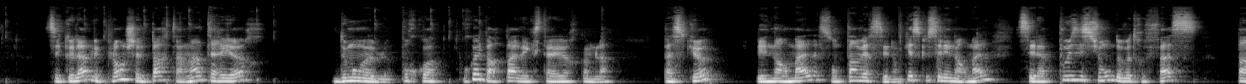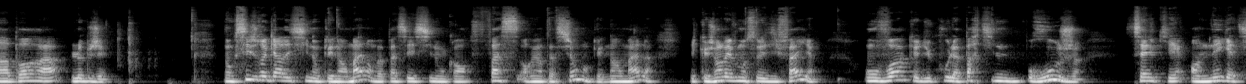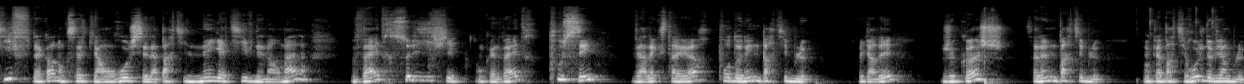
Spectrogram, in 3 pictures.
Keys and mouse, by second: 13.6 KP_Divide, 15.8-19.9 drag, 19.9-34.7 middle drag, 34.7 click, 34.7-36.2 middle drag, 36.2 click, 36.3 middle click, 36.8 click, 36.9 middle click, 37.3 click.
